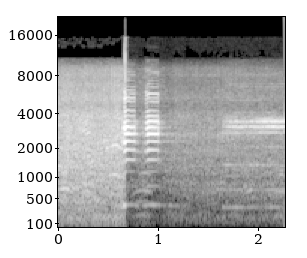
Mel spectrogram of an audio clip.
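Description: Street traffic noise, then short vehicle horn toots about two-thirds of a second in, followed by a longer steady high-pitched horn near the end.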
